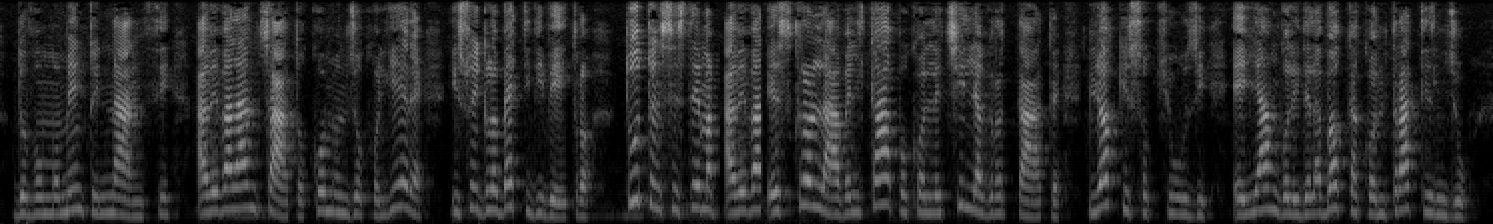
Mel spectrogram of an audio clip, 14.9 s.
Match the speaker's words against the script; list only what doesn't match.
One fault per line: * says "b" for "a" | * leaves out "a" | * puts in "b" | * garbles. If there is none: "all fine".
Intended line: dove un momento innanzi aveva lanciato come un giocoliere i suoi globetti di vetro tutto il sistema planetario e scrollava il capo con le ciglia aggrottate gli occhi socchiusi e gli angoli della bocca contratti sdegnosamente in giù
* says "aveva" for "planetario"
* leaves out "sdegnosamente"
